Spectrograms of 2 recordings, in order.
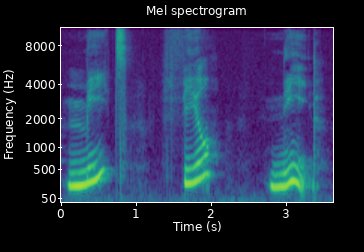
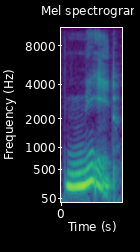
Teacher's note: Le double E, comme dans meet, feel, need, etc., va être toujours prononcé avec un I long.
